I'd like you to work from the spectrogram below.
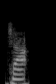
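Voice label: "cha", Japanese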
